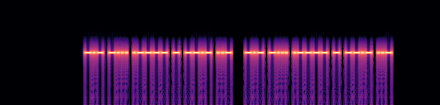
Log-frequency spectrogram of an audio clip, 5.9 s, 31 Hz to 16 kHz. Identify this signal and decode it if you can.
Morse code, heard as a keyed tone, about 44 wpm, 700 Hz. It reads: KB1TQU KB1TQU
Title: USA Call Signs Repeated 2x 45wpm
